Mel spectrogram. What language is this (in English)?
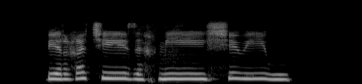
Pashto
